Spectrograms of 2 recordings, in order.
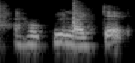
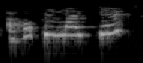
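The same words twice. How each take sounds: First: Said in the usual way. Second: Higher, softer sing-song; soft sing-song version; high cutesy repeat. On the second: Pretend. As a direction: say it again sweet and high.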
